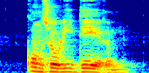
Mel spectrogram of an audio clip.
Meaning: to consolidate, to strengthen
- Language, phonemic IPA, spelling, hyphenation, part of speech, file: Dutch, /kɔnsoːliˈdeːrə(n)/, consolideren, con‧so‧li‧de‧ren, verb, Nl-consolideren.ogg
